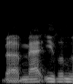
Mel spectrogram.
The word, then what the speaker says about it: Matt Eland: Yeah, that is the correct pronunciation. I was like, oh, is he gonna get it, is he not? But Matt Eland is what I go by, so it's honor to be here.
